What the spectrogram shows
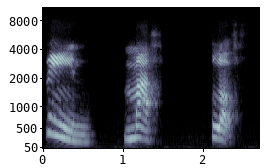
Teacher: when an average Nigerian or an average Ghanaian wants to pronounce the words, they pronounce them with a T. So for example, you hear something like tin or mats or cloths instead of thin, math, cloth.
